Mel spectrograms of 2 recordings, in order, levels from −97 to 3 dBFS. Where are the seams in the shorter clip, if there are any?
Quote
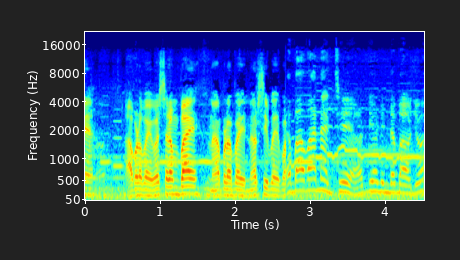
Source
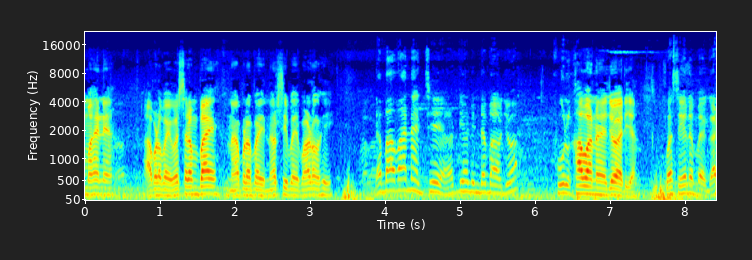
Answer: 0:02.7

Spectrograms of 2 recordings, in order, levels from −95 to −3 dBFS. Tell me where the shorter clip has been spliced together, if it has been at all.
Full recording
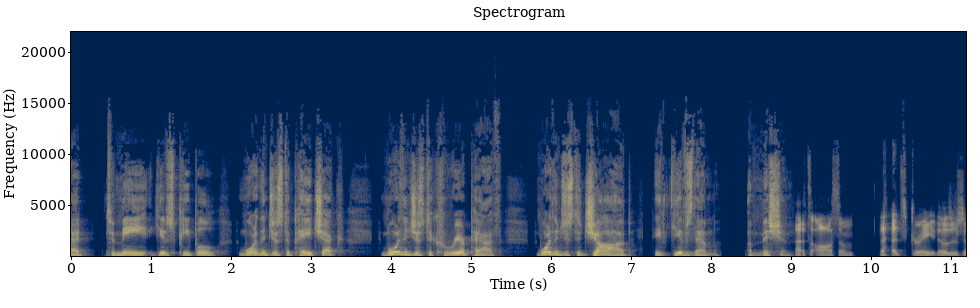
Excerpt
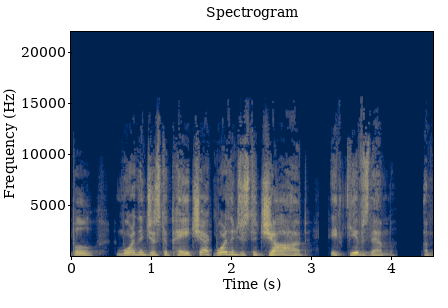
0:01.8

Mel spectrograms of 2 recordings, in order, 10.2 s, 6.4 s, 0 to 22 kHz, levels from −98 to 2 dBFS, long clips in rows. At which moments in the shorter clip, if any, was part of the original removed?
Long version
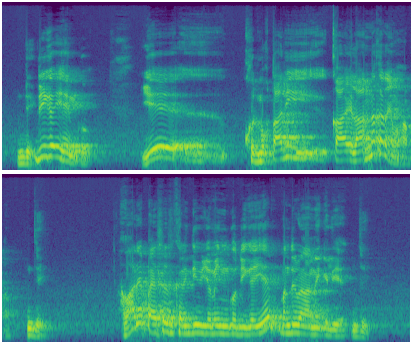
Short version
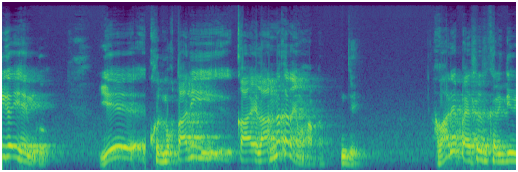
0:01.8

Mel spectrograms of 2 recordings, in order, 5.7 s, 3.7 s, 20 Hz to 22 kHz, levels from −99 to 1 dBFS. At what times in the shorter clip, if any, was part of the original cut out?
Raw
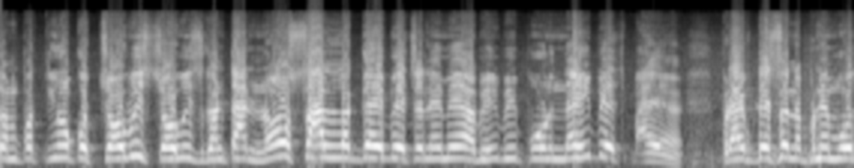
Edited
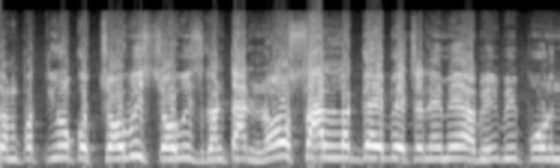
none

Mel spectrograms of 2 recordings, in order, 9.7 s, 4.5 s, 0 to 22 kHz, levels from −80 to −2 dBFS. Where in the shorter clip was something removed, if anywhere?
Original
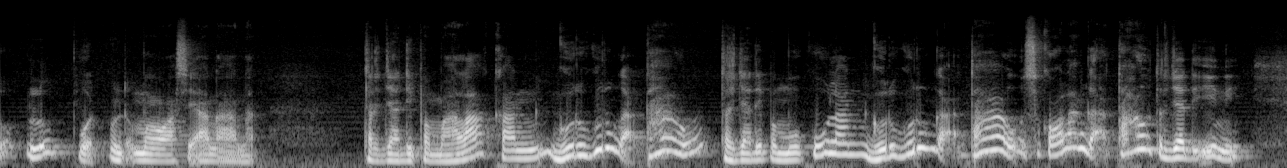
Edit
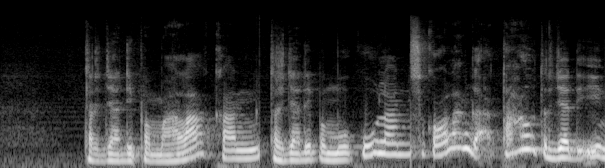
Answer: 0:02.0
0:03.1

